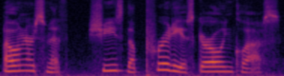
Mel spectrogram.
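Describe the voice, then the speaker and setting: A woman's voice: medium pitch, takes it slowly, clear, resonant tone. A woman playing an earnest, sweet schoolboy son in an old-time radio sitcom. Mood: earnest, hopeful. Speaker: actor in community radio theater.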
